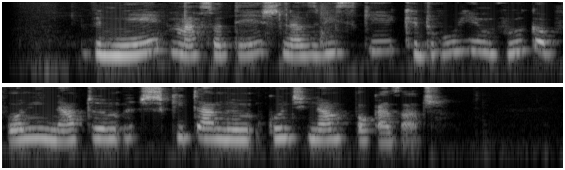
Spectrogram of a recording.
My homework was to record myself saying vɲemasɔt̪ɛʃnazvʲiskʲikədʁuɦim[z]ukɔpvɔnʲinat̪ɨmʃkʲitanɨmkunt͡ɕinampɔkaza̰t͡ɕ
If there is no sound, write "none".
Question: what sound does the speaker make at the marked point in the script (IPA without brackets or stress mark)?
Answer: v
